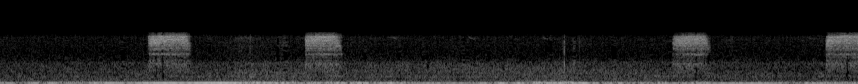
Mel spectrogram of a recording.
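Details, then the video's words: Barn owl chicks at Théding, first feeding, 8 July 2020, giving loud breathy hissing screeches about half a second long, four in the clip at uneven gaps, over a steady low hum. "1er nourrissage - 08/07/2020 - Les Chouettes Effraies de Théding"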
